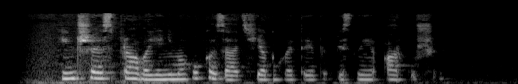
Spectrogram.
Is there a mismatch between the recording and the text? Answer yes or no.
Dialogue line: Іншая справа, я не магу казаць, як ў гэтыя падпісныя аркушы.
no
